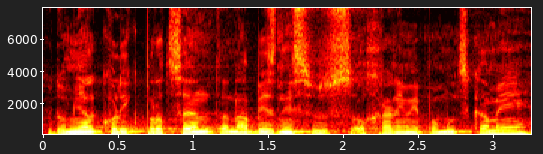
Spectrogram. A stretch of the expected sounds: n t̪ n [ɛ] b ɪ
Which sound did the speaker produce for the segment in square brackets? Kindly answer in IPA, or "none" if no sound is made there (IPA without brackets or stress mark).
a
